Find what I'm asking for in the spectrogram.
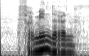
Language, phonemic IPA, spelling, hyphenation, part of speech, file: Dutch, /vərˈmɪn.də.rə(n)/, verminderen, ver‧min‧de‧ren, verb, Nl-verminderen.ogg
- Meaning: 1. to diminish, to decrease 2. to lower, to decrease, to reduce, to decrement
